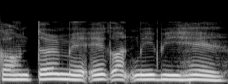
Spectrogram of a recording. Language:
Hindi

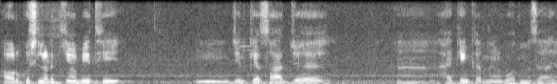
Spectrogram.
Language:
Urdu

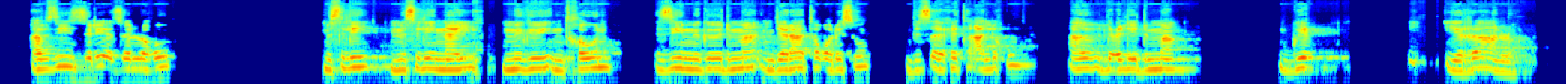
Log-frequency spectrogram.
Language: Tigrinya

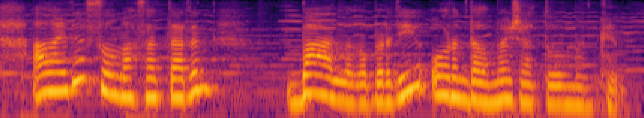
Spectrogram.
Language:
Kazakh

